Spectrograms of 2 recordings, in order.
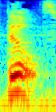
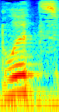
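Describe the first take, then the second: First: The l sound comes after the vowel. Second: The l sound comes before the vowel. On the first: This is the name's actual form. The speaker calls it right. "from what I can tell, it's Biltz" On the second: This is how someone else said the name. The speaker calls it wrong. "George Norrie was pronouncing it Blitz"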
